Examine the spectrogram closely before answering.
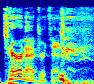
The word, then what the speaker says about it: Taron Egerton: this one up to like possibly interesting news Taron Egerton I hope I'm pronouncing his yeah that's right Taron Egerton he's in talks to star in a new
